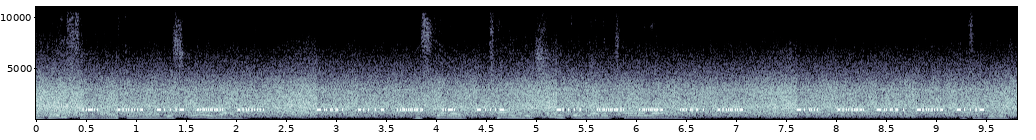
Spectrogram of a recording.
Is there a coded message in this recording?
Yes: Hellschreiber (Feld-Hell, 122.5 baud) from 0.4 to 9.5 s, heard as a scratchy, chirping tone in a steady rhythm, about 980 Hz, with radio static and speech in English. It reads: IOH2C PV31N LS97Q KGFDH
